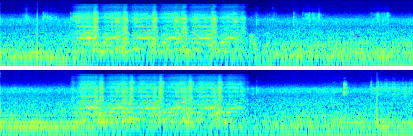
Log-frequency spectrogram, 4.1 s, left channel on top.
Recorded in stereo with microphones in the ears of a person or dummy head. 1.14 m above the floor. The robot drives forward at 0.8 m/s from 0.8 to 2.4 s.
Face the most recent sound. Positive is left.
No sound to turn to.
